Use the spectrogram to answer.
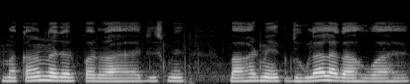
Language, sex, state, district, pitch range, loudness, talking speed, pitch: Hindi, male, Gujarat, Valsad, 150-170 Hz, -15 LUFS, 190 wpm, 160 Hz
